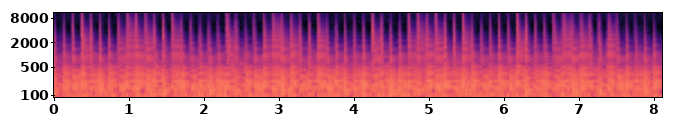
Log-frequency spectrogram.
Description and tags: Drones and sequences made by using DSI Tetra and Marantz recorder.
Tetra, Synth, Analog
